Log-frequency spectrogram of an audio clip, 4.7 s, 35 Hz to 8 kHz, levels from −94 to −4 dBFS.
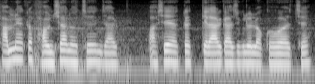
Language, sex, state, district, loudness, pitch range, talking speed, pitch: Bengali, male, West Bengal, Alipurduar, -20 LUFS, 130-145 Hz, 150 wpm, 135 Hz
